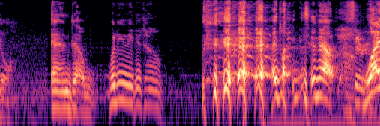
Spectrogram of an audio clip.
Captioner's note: laughing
